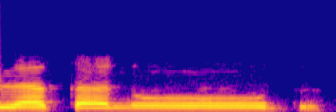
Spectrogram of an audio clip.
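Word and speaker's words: لكنود: Innal insana li rabbihi lakanud. Ya. Jadi pengucapan lakanud ya, itu tidak berdiri dengan sendiri. Lakanud tidak. Akan tetapi dia memantul. Lakanud. Dia berhenti dengan berhentinya kita mengucapkan.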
